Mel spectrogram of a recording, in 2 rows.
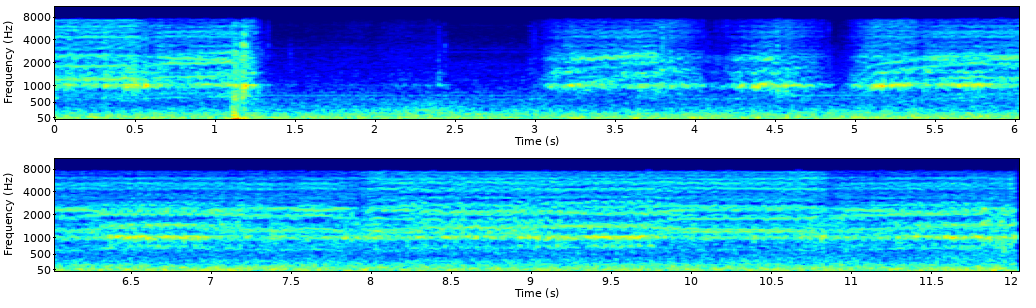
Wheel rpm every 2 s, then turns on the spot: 120, 40, 80, 160, 160, 160.
none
